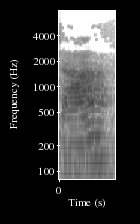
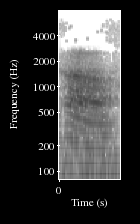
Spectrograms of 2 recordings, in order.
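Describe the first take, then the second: First: The pitch rises. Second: The pitch falls.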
